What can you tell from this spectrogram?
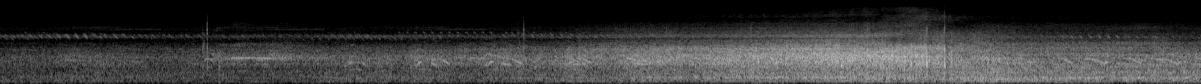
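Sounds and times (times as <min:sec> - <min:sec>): crows cawing faintly: 0:02.0 - 0:06.0
road vehicle approaching: 0:03.0 - 0:12.0.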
